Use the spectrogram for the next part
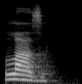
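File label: "лаз" Komi, female; kpv audio dict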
